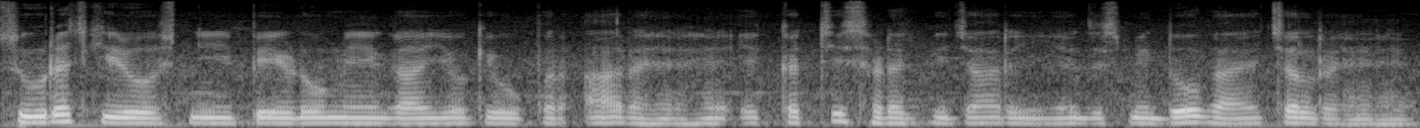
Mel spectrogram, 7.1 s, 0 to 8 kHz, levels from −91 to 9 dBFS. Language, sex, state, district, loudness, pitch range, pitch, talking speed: Hindi, male, Arunachal Pradesh, Lower Dibang Valley, -17 LUFS, 120-130 Hz, 125 Hz, 200 wpm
